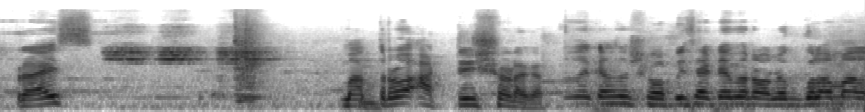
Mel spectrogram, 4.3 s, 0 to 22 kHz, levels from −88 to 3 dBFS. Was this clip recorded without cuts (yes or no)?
no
